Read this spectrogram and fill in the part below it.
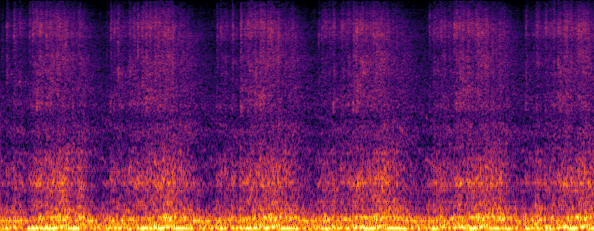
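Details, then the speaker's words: Rebuilt blown alcohol-fuelled big-block Chevy with Dart heads and shaft rockers, in a truck on a chassis dyno: deep heavy roar holding steady under load with a slow even swell about once a second; healthy normal running. "so I'll insert a clip of this motor on the dyno at Steve Morris's on the chassis Dyno in the truck so that way you guys can hear what this thing sounds like"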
